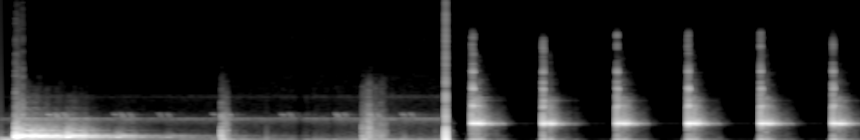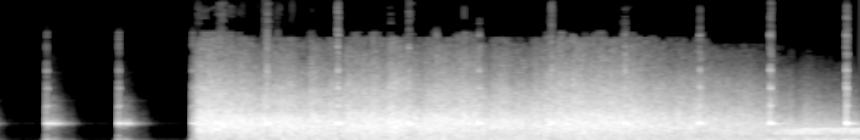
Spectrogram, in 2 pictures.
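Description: Film soundtrack effects: a fading note, then a sharp crack and a run of evenly spaced clicks, about two a second. About eight seconds in, a sudden loud, steady rushing noise starts, and the clicks carry on faintly underneath it.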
